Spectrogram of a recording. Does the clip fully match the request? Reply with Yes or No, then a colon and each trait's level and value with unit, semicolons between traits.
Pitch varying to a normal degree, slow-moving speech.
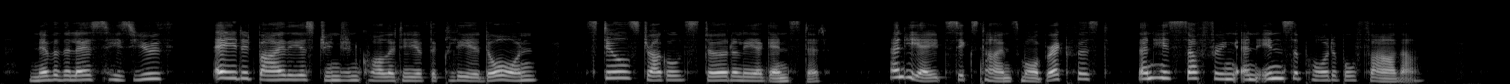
No: wide, 6.7 semitones; slow, 120 wpm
